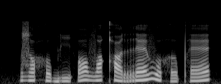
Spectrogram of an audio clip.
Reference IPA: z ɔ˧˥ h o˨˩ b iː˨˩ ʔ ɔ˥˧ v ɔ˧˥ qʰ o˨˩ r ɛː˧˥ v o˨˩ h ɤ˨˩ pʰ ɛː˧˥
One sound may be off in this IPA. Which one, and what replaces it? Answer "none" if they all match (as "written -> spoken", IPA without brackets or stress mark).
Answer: none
